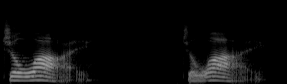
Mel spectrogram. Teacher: The stress is on the 2nd syllable, lie. So the U in the first syllable here doesn't have a long sound.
